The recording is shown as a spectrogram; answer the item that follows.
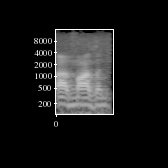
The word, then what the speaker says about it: Magdalen: That's spelled Magdalen College. M-A-G-D-A-L-E-N. Magdalen, pronounced Magdalen. I have no idea why.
